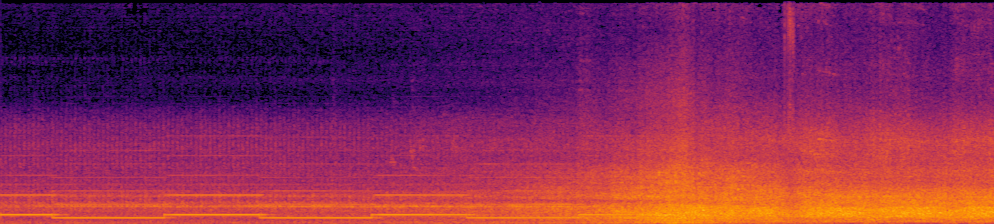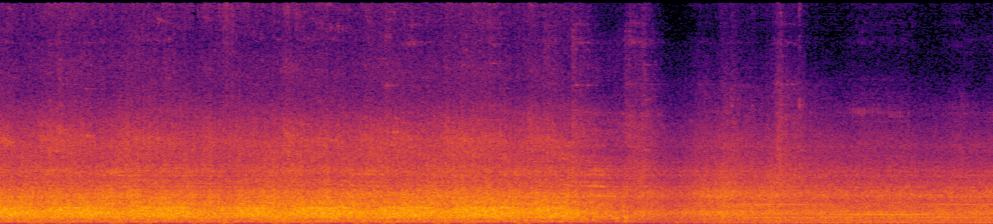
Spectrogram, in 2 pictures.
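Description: A level-crossing warning alarm sounds two alternating tones, high and low, about once a second. About six seconds in, the KA Argo Wilis express passenger train passes at speed, its wheels and coaches rushing by loudly for about ten seconds. The two-tone alarm is heard again near the end.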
